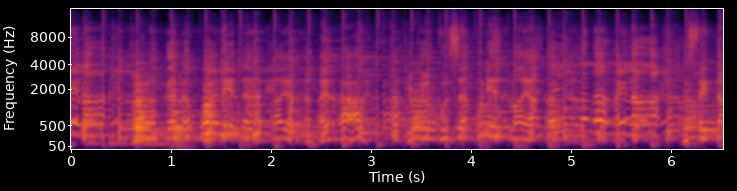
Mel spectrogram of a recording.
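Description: Live wedding band playing brisk Romanian folk dance music for a hora, with an ornamented melody over a steady beat.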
